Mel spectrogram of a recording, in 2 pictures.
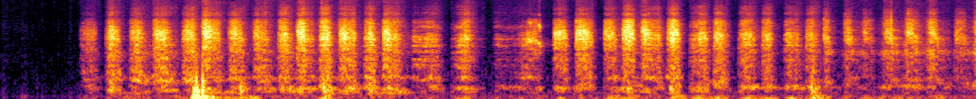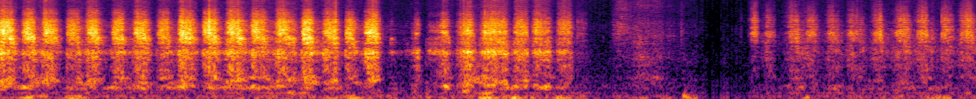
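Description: A felt-tip marker is rubbed quickly back and forth across a thin, flat paper coloring sheet of a mandala, filling it in with dense strokes. The result is a steady, quiet run of rapid, bright, scratchy hisses that stops briefly near the end before the strokes resume more softly.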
